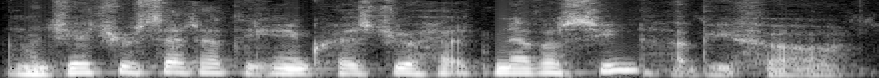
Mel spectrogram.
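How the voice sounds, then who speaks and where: Formal, shrewd foreign gentleman detective. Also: medium pitch, sing-song, husky. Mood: probing, measured. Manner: formal, precise, measured questioning. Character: shrewd, courteous, self-assured foreign male detective. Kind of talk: radio drama acting and first-person narration.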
